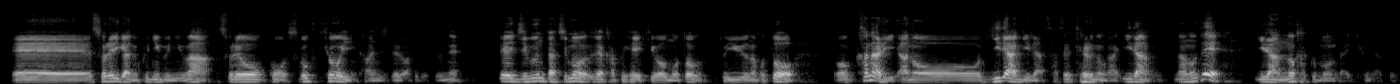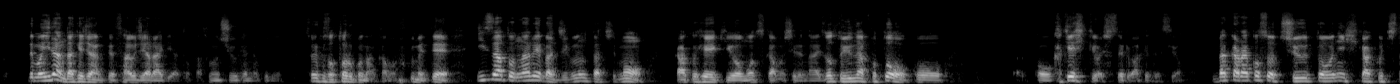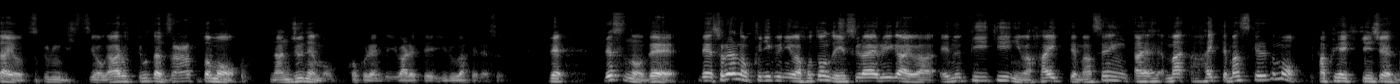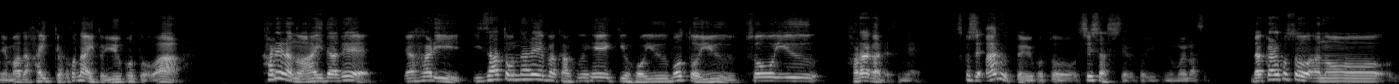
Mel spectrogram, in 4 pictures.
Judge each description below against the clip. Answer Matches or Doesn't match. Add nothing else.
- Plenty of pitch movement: Matches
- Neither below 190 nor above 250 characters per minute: Doesn't match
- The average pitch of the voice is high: Doesn't match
